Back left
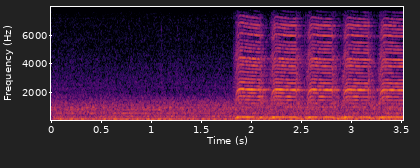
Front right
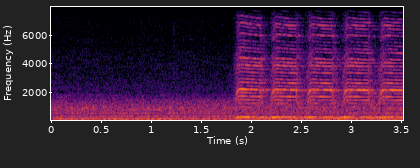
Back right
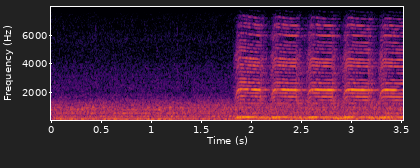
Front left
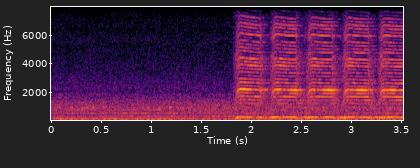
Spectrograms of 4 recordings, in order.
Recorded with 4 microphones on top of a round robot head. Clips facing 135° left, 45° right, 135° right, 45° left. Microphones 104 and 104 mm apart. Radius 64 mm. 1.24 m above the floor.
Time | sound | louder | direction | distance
1.8 | a phone buzzing | back left 1 dB, even | 80° left | 0.6 m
